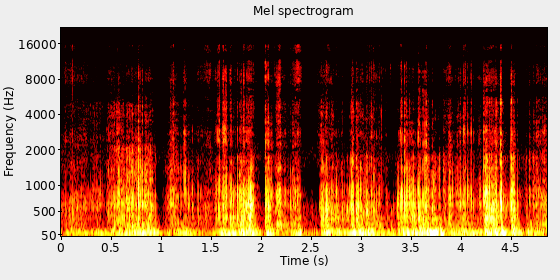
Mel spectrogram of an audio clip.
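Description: Fingertips and short nails scratch and tap across the raised letter outlines of a flat, thin, solid green glossy vinyl sheet of die-cut letter stickers. The result is a dry, low-heavy scraping and rustling in uneven bursts, with soft taps mixed in and almost no bright content.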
